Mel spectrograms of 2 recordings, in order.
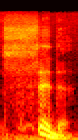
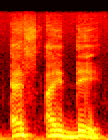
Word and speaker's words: Sid: bold like a lion here's another male name Sid s-i-d Sid it's a Muslim name from Mauritania and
